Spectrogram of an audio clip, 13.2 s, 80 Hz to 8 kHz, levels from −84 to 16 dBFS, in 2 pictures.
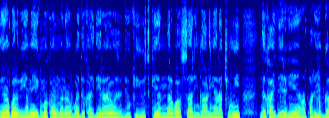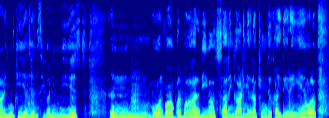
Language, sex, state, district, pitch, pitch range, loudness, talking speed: Hindi, male, Chhattisgarh, Korba, 140 Hz, 140-145 Hz, -31 LUFS, 230 wpm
